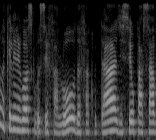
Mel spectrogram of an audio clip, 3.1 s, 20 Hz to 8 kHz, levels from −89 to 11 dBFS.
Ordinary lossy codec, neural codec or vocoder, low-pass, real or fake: none; none; 7.2 kHz; real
